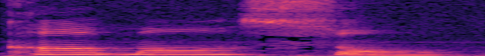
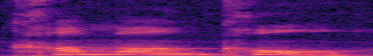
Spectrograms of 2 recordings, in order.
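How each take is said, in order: First: The c is said like an s. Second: The c is said like a k. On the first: The speaker calls it right. "to make it sound like a S" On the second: The speaker calls it wrong. "it would sound like commençons"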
